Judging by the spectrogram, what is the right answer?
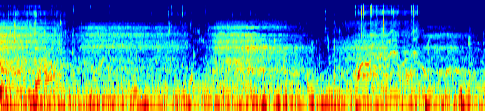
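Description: Lake water lapping and splashing against shoreline rocks, with wind on the microphone; a hooked fish splashes in a landing net right at the start.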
